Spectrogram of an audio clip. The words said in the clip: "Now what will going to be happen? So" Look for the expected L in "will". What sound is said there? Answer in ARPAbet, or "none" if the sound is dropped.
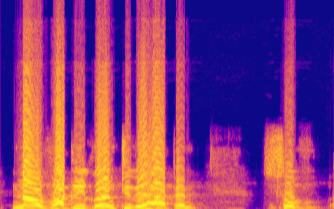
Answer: L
